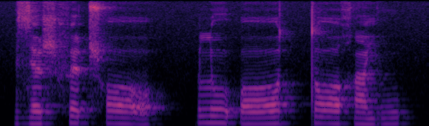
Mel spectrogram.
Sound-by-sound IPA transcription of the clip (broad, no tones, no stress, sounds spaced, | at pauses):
z ɛ ʂ f ɛ ʈ͡ʂʰ ɔː | l o ʔ ɔː tː ɔː χ ã j u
